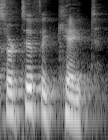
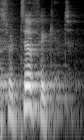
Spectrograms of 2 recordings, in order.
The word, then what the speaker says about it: certificate: mispronounce this word as certificate but your name doesn't have to be Kate for you to get a certificate now that's a terrible joke but just remember that that last syllable is KITT sir t feet KITT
